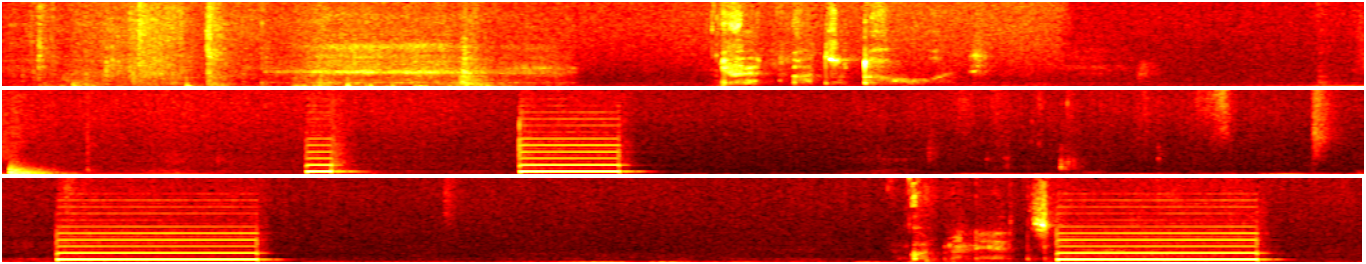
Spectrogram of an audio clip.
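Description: telephone ringback tone

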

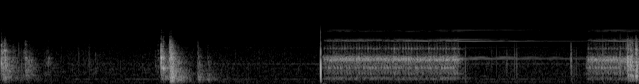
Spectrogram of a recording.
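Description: telephone bell ringing

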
